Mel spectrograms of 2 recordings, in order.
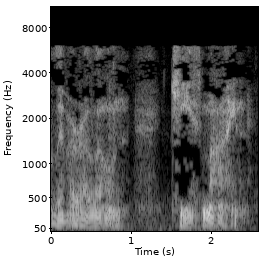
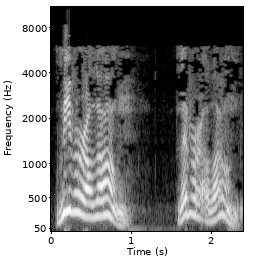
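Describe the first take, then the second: First: Punchline replayed low and quiet, trailing into a whisper; soft repeat. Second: High, loud little-dog yell of ownership; yappy Chihuahua shout. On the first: Host quietly repeating the joke's punchline, hushed and soft. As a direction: murmur the tag line to yourself. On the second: Acted. Chihuahua shouting at the rival dogs, loud and possessive. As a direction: bark it out like a tiny dog guarding his girl. Tiny Chihuahua claims the female.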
